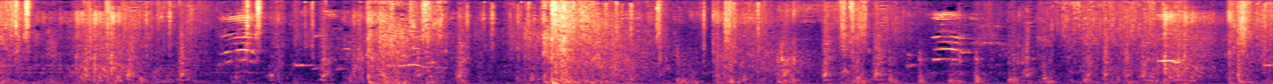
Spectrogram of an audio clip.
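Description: Wooden building pieces clatter into place in quick bursts.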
